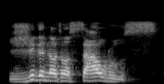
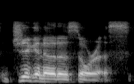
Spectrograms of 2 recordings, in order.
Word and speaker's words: Giganotosaurus: For example, I don't call it Giganotosaurus, which Rudolfo Coria would say. It's an Argentine pronunciation. It's Giganotosaurus. So that would be the way that most American paleontologists would say it, rather than Giganotosaurus.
